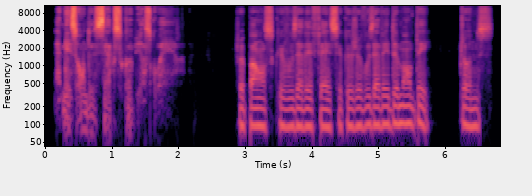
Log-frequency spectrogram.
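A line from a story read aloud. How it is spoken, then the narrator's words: Whispering. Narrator (French): chuchota Holmes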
